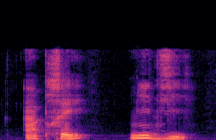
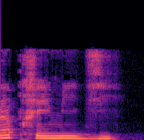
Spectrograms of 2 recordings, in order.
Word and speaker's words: après-midi: And yes, this S is not pronounced. Bon après-midi. Bon après-midi.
